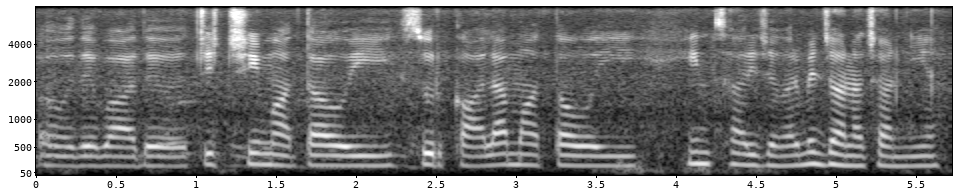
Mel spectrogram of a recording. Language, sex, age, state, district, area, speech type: Dogri, female, 18-30, Jammu and Kashmir, Reasi, rural, spontaneous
